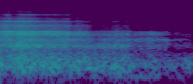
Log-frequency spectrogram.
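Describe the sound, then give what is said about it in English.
A slow, soft, airy exhale of breath during a guided breathing meditation, gradually fading over a couple of seconds with no talking. “And breathing out.”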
